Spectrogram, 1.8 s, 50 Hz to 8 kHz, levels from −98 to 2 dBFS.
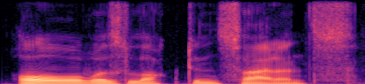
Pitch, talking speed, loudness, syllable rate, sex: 110 Hz, 165 wpm, -17 LUFS, 4.8 syllables/s, male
